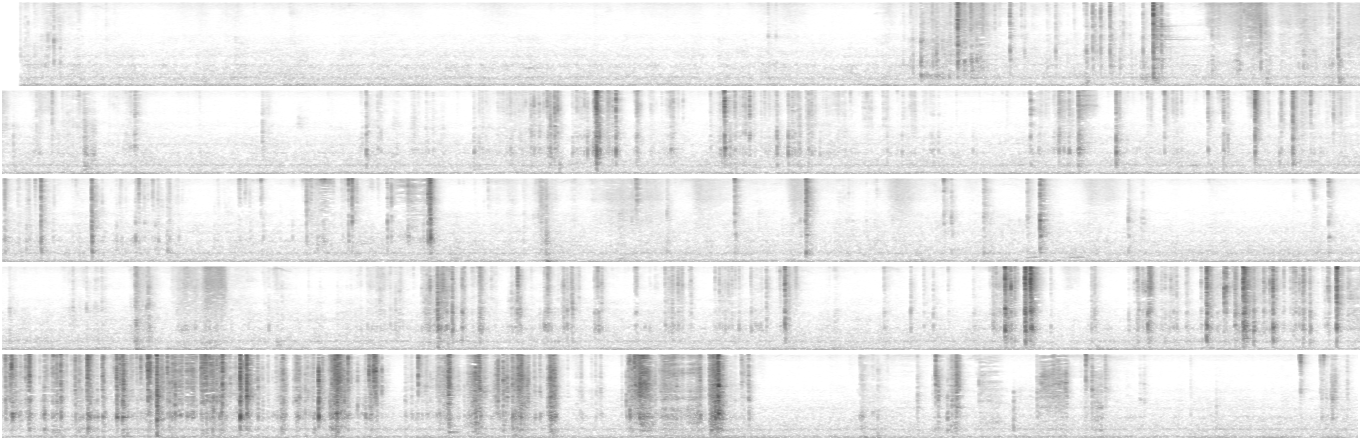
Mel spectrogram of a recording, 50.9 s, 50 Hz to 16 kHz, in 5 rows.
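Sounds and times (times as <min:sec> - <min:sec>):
steady low hum: 0:00.2 - 0:50.9
plastic packaging clicking and crinkling: 0:06.7 - 0:11.4, 0:12.0 - 0:23.8, 0:32.4 - 0:46.4.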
